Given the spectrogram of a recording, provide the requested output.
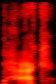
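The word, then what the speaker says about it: Pak: Nick Hardy and John pack actually I'm being told that that's pronounced Pac at number 10 uh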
